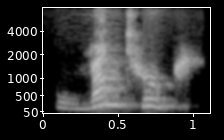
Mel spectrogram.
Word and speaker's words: Windhoek: I'm absolutely delighted to have you in here today from, how do you pronounce the capital of Namibia? Windhoek.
